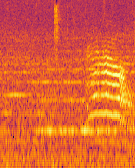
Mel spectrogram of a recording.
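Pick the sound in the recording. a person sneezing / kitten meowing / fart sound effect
kitten meowing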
